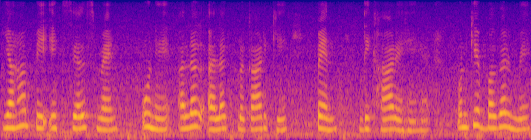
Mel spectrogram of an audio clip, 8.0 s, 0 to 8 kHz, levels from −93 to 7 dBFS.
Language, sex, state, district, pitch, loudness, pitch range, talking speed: Hindi, female, Bihar, West Champaran, 245 Hz, -16 LUFS, 235-265 Hz, 120 wpm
